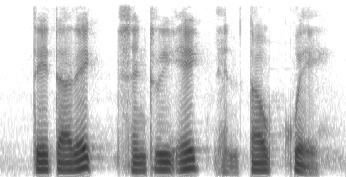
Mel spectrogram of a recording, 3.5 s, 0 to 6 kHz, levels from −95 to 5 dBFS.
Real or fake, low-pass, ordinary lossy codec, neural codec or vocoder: fake; 5.4 kHz; none; codec, 16 kHz, 2 kbps, FunCodec, trained on LibriTTS, 25 frames a second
